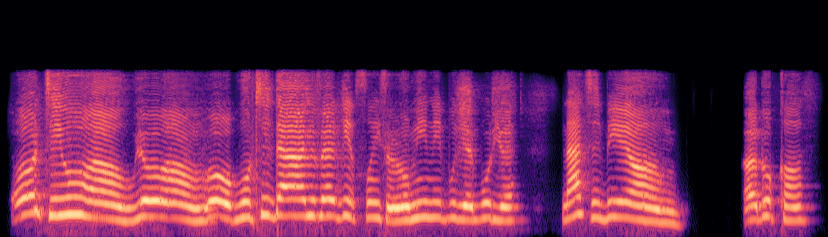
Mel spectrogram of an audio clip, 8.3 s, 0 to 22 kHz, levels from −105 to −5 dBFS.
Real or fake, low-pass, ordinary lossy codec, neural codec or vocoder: fake; 7.2 kHz; none; codec, 16 kHz, 0.5 kbps, X-Codec, HuBERT features, trained on balanced general audio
